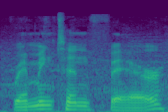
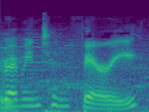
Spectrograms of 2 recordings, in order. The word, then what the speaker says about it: Remington Ferry: So this says that the novelty award winners are Brady Moss, Remington Fair. Is that how you pronounce that? Or I think it's Remington Ferry.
